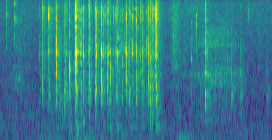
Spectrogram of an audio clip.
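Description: Computer keyboards clack at an attendee registration area, with quick bursts of keystrokes and irregular pauses, fairly faint and close, with no talking.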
